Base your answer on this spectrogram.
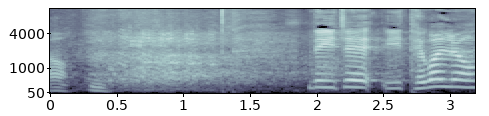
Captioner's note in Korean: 웃음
